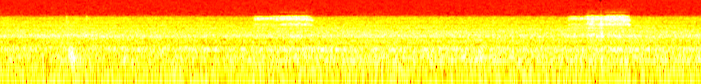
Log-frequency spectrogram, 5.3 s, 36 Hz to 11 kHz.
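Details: Owls inside a cam housing at 4:45 AM on 6 April 2015, three present with one staying in; two short, fainter breathy screeches roughly two and a half seconds apart above a steady electrical hum.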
